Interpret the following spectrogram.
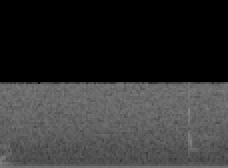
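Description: Steady electrical mains hum with a low hiss, unchanging throughout.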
